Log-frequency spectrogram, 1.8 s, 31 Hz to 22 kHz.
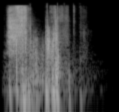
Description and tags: Book page change 1 1
Some foleys for you :)
page, turn, flip, paper, movement, change, sheet, book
